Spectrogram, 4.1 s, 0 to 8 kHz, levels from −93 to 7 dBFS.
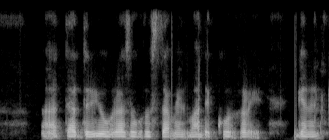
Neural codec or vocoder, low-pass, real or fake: vocoder, 22.05 kHz, 80 mel bands, WaveNeXt; 7.2 kHz; fake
